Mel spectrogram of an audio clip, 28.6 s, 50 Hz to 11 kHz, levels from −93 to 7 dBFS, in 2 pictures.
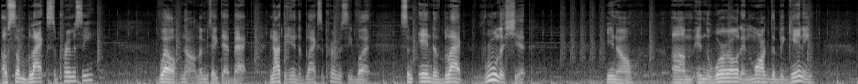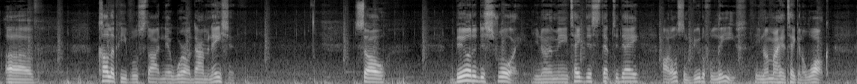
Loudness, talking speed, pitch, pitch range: -23 LUFS, 140 wpm, 130 Hz, 115-145 Hz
